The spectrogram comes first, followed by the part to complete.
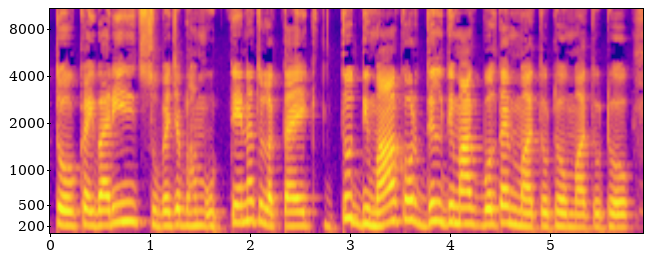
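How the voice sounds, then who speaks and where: A woman's voice: medium pitch, normal speed. Chatty young woman vlogger from Uttar Pradesh. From Uttar Pradesh, India. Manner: rambling, homely and talkative, with frequent "अ" fillers. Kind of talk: casual chatty vlog narration.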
